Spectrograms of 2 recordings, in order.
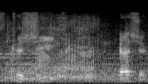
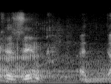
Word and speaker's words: Kashyyyk: Maybe that's Kashyyyk. – Maybe he mispronounced it. – He said Kazook. I think if I heard him correctly.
